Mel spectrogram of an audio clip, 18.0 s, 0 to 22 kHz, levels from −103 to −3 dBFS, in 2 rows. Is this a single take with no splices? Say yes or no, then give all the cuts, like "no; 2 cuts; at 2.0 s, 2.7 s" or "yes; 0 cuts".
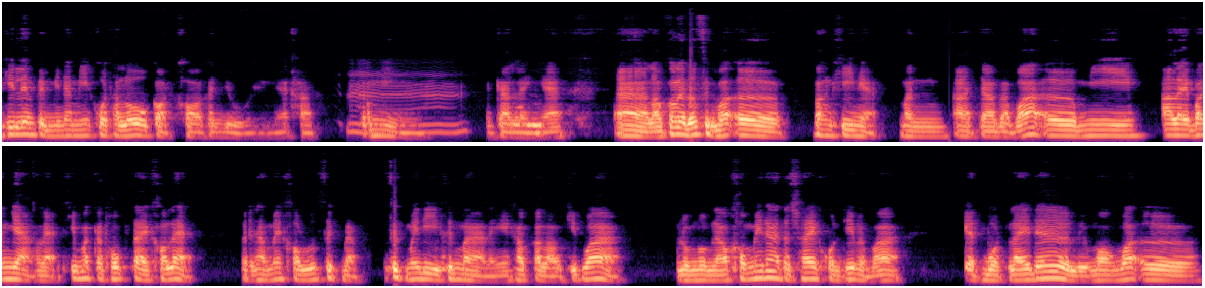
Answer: yes; 0 cuts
